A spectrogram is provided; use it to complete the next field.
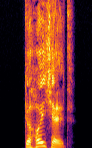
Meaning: past participle of heucheln
- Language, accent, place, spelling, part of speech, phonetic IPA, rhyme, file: German, Germany, Berlin, geheuchelt, verb, [ɡəˈhɔɪ̯çl̩t], -ɔɪ̯çl̩t, De-geheuchelt.ogg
